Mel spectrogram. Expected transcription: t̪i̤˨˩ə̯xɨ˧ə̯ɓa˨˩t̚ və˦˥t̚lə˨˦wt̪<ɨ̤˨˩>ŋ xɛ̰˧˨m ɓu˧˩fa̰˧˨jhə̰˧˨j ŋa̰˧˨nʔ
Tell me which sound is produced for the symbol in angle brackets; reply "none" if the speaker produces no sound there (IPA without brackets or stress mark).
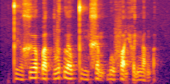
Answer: ɨ̤˨˩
